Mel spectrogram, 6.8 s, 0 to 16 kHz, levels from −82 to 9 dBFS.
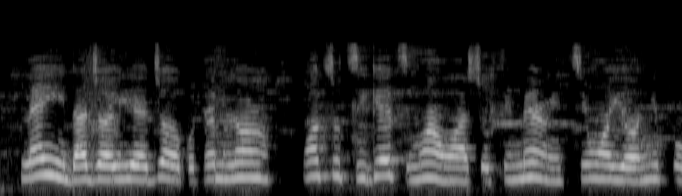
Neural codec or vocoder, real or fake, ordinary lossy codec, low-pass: codec, 16 kHz, 8 kbps, FreqCodec, larger model; fake; none; 7.2 kHz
